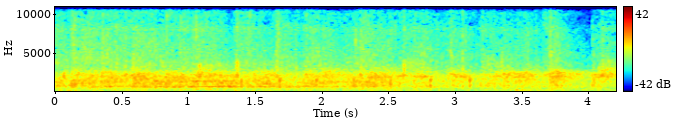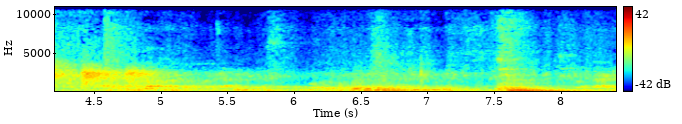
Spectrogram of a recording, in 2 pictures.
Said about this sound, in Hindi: मगर आपकी तालियों में जोर होना चाहिए।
